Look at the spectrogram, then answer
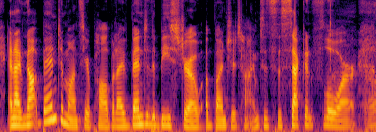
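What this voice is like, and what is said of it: Usual voice. Nothing is said of it.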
